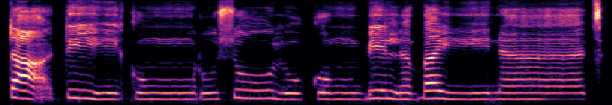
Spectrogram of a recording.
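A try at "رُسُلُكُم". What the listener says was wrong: Uh, rusul dia cepat. Ta'tikum rusulukum bil bayinat. Ah, tu awak terpanjang su dia.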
